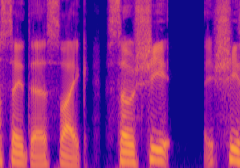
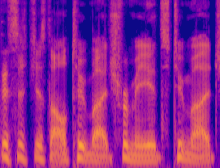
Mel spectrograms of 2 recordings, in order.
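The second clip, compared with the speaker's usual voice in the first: mock weepy, overwhelmed, tearful words through sobs; 2 semitones higher, 4 dB quieter than usual. Retelling a tense moment: imitating Nia crying. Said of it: "crying and saying".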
